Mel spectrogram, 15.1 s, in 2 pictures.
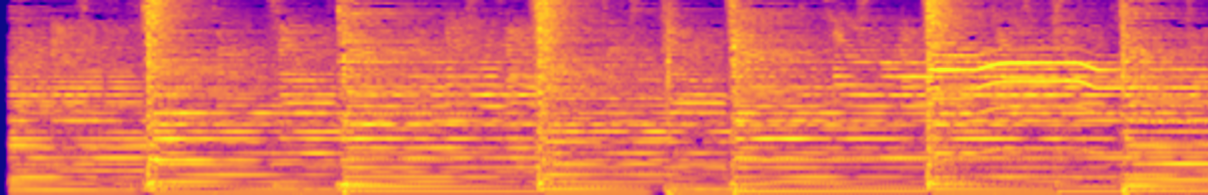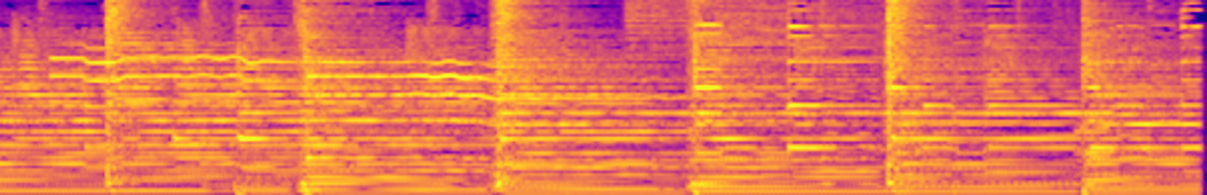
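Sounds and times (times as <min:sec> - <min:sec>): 
instrumental music track: 0:00.1 - 0:15.0.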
